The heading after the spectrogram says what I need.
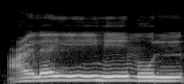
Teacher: ع اور یا لین ہے، نرمی سے ادا کریں گے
